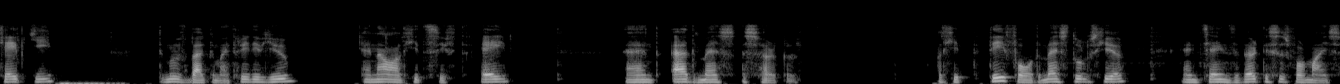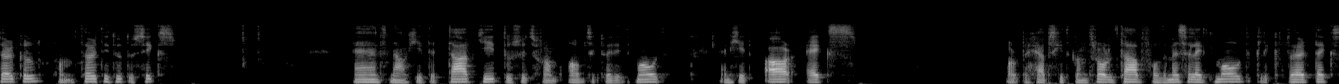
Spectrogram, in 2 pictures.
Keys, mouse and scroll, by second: 4.9 shift+a, 9.9 t, 13.5-15.3 drag, 17.9 Tab, 21.1 r, 21.1 x, 24.3 ctrl+Tab.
